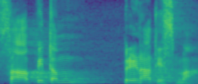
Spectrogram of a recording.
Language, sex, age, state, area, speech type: Sanskrit, male, 30-45, Rajasthan, urban, spontaneous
